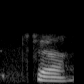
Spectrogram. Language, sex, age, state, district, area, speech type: Hindi, male, 30-45, Uttar Pradesh, Mau, rural, conversation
